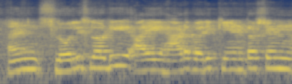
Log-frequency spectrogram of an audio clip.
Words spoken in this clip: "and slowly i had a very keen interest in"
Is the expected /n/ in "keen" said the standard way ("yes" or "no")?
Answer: no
